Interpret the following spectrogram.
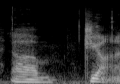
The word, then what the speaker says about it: Diana: Bunting was married to a woman named Diana, correct? Gianna. It's spelled with a D, but she's Brazilian. Okay. So he was married to a woman pronounced Gianna, correct?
